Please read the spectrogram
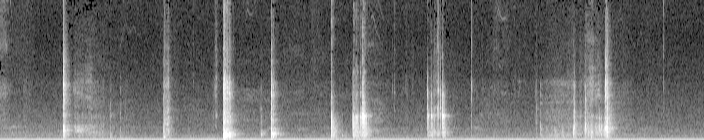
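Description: Hard plastic parts and a ceramic mug being handled on a Dolce Gusto capsule coffee machine: a string of sharp, irregular clicks and knocks, a few of them ringing briefly like a mug clinking.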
